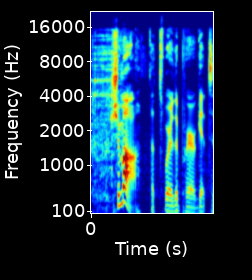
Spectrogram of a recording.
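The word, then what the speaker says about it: שְׁמַע: is hear or listen which in hebrew is pronounced shema that's where the prayer gets its name now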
